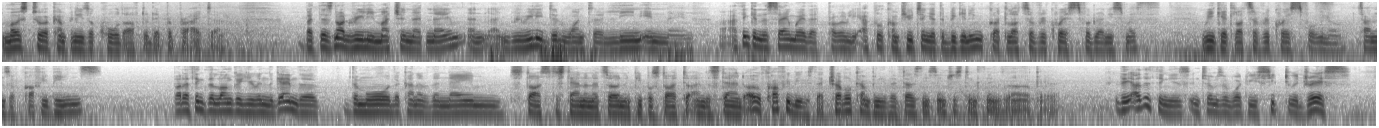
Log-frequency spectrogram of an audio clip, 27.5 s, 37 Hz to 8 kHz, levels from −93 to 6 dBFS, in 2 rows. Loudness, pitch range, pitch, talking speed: -21 LUFS, 110-130 Hz, 120 Hz, 240 wpm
